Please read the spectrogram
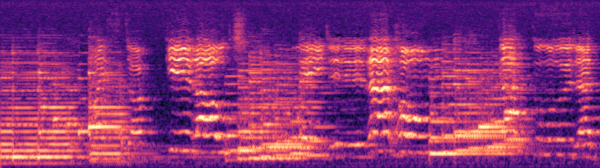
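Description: A woman singing a show tune with piano accompaniment, holding some notes and sliding up into others.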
